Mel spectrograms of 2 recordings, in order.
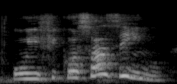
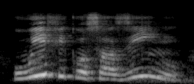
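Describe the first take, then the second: First: "O I ficou sozinho." settled, falling as an answer; statement tune. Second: "O I ficou sozinho?" as a question, pitch lifted on the key word; question tune. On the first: Teacher answering own quiz, "O I ficou sozinho." in falling statement tune. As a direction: confirm "O I ficou sozinho." with a final fall. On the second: Teacher quizzing students on the hiatus, "O I ficou sozinho?" in questioning tune. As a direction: ask "O I ficou sozinho?" expecting an answer. Teacher asks, then answers herself. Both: Shown as a demonstration.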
